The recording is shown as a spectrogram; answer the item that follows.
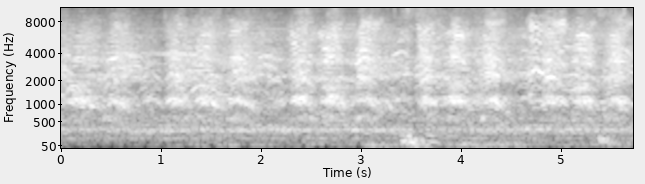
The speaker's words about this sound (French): Accueillis comme des rockstars à la mi-journée avec des centaines de fans, parfois aux couleurs de l'équipe de France, en train de crier les noms des Bleus.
